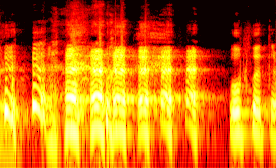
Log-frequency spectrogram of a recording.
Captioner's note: both laugh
